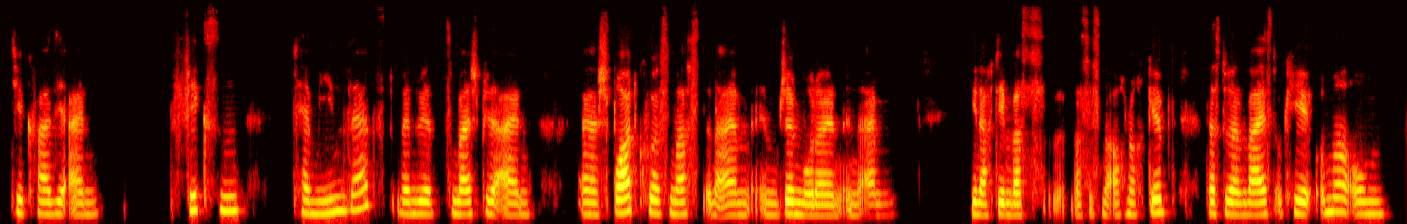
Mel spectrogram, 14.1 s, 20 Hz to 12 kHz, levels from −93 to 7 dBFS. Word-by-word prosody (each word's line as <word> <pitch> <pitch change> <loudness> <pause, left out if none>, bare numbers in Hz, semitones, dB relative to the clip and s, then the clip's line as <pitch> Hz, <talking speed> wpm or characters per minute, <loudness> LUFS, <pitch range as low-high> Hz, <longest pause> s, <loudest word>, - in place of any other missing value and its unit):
dir 195 - +1
quasi 185 -1 -1
einen 175 +2 -3 0.7
fixen 225 0 -1 0.4
Termin 195 +3 -1
setzt? 255 +6 -3
Wenn 185 -1 -1
du 185 - +1
jetzt 180 0 -2
zum 185 - -2
Beispiel 180 +1 +2
einen, 170 +1 -1 0.4
äh, 180 -1 0
Sportkurs 200 0 +5
machst 180 -1 -2
in - - -3
einem 170 +1 0
im 165 -1 -6
Gym 180 -1 +4
oder 160 -1 +3
in 160 - -5
in - - -5
einem 165 +1 -5 0.8
je 180 - +3
nachdem, 170 +1 +2
was 165 0 -1 0.2
was - - -8
es - - -12
nur - - -2
auch 170 - -6
noch 175 -2 -6
gibt, 200 0 +3 0.3
dass 185 -1 +1
du 190 - 0
dann 170 -1 +3
weißt, 175 +1 +4
okay, 190 -3 +1
immer 210 +1 0
um, 185 0 -2
180 Hz, 165 wpm, -23 LUFS, 170-195 Hz, 0.8 s, Sportkurs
